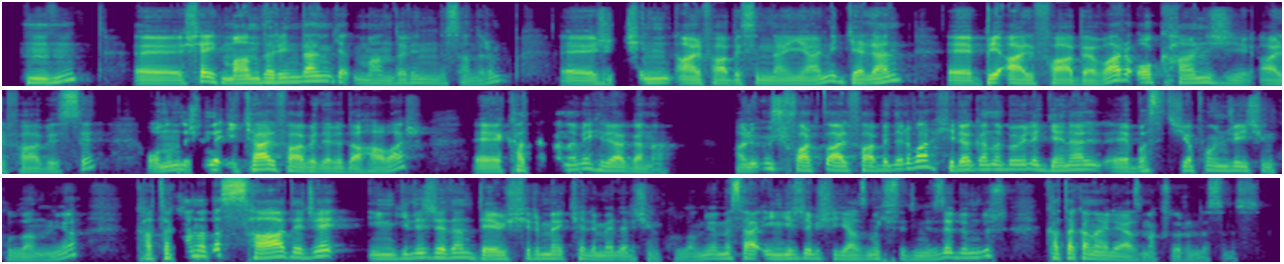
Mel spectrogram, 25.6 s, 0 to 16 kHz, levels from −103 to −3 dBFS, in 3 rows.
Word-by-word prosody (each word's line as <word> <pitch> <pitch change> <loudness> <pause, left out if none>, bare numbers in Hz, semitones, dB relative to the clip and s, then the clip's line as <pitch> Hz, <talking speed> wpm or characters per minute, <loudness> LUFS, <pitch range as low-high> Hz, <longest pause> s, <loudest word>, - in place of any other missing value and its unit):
Hı 130 - -6
hı, 135 - -3 0.4
eee, 100 -2 +2
şey, 165 - +5
Mandarin'den 140 +9 +2
ge 155 - -4
Mandarin'di 105 +1 -9
sanırım, 120 - -7 0.3
eee, 95 +1 0
j 105 +2 -5
Çin 120 +1 -3
alfabesinden, 100 -2 +1
yani, 100 - -2
gelen, 135 - +1 0.3
eee, 95 -3 +3
bir - - +6
alfabe 100 -2 +1
var, - - +5
o 135 0 0
kanji 120 -7 -4
alfabesi. 95 -1 -2 0.3
Onun 115 +9 -4
dışında 155 +1 0
2 155 - +2
alfabeleri 110 - +3
daha - - -2
var. - - -5 0.3
Eee, 100 0 +2
katakana 150 +2 -5
ve 190 -4 -3
hiragana. 115 -8 -2 0.4
Hani, 110 +1 -3
3 185 +9 -2
farklı 135 0 +2
alfabeleri 145 +6 +1
var. 240 +1 +4
Hiragana 155 +3 -1
böyle 165 0 -2
genel, 150 +3 -2
eee, 105 -1 -5
basitçe 120 +2 -1
Japonca 135 0 -5
için 115 -3 -5
kullanılıyor. 95 -4 -11 0.4
Katakana 165 - -4
da 225 - +1
sadece 175 0 +9 0.2
İngilizceden 150 +5 -4
devşirme 125 +3 -1
kelimeler 110 -3 -9
için 100 -1 -10
kullanılıyor. 100 +6 -13
Mesela 135 +1 +5
İngilizce 125 +2 -4
bir 130 - -10
şey 120 -1 -8
yazmak 110 +2 -6
istediğinizde 110 +9 -5
dümdüz 160 +7 -7 0.2
katakana'yla 140 -8 -3
yazmak 85 -1 -7
zorundasınız. 85 -3 -11
120 Hz, 145 wpm, -27 LUFS, 100-150 Hz, 0.4 s, sadece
